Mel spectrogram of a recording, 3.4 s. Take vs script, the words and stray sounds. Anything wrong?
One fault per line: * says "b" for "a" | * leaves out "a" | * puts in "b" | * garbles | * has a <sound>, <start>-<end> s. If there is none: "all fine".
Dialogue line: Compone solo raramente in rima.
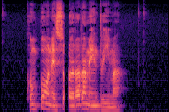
* has a dropout, 1.3-1.4 s
* leaves out "in"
